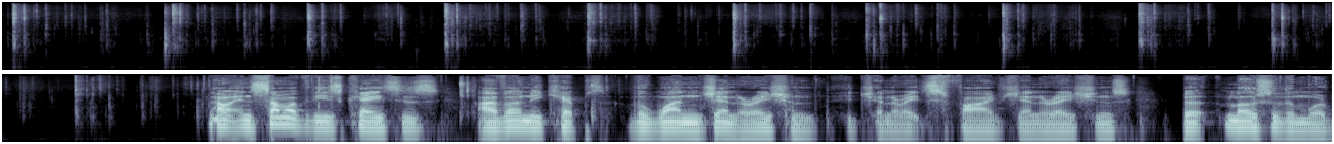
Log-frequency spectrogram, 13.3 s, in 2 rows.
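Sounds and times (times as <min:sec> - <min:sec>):
woman's high heels walking over glass balls: 0:00.0 - 0:10.2
speech: 0:07.7 - 0:13.2.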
